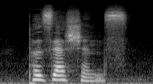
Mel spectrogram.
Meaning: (noun) plural of possession; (verb) third-person singular simple present indicative of possession
- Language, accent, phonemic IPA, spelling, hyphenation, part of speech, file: English, US, /pəˈzɛʃənz/, possessions, pos‧ses‧sions, noun / verb, En-us-possessions.ogg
